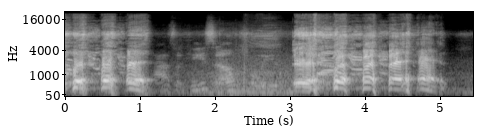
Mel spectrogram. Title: Me coughing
